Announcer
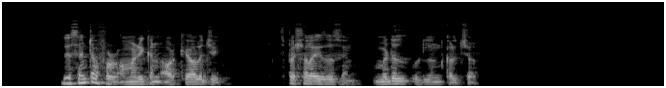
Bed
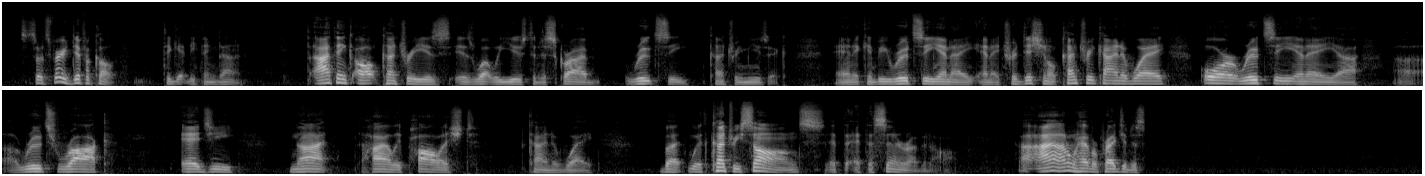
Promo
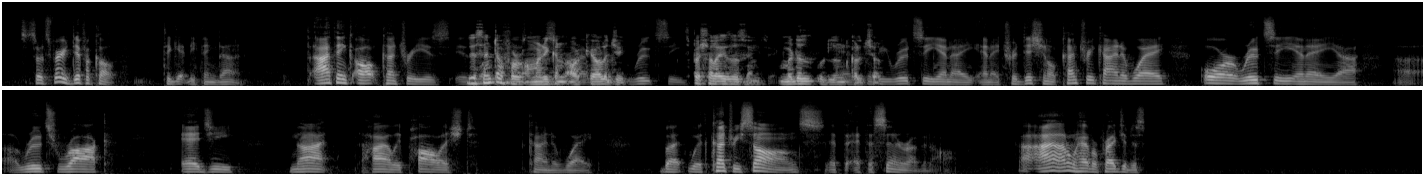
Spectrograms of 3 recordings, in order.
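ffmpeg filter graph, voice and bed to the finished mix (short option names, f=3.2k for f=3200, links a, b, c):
-filter_complex "[0:a]adelay=4050,volume=-1.5dB[a];[1:a]volume=4.5dB,afade=t=out:st=3.56:d=0.88:silence=0.316228,afade=t=in:st=8.97:d=0.77:silence=0.446684[b];[a][b]amix=inputs=2:normalize=0"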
